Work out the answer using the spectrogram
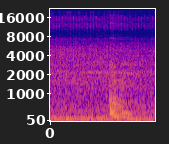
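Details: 2022 Toyota Corolla after new original Toyota alternator and tightened battery terminals, charging at about 14 volts and 10 amps: low steady idle hum, even rhythm, no knocks or belt squeal; healthy smooth idle.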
